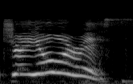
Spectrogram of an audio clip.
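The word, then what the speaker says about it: Trayaurus: run super fast anti Bob cool it's Dr trolis did I say his name right that's the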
